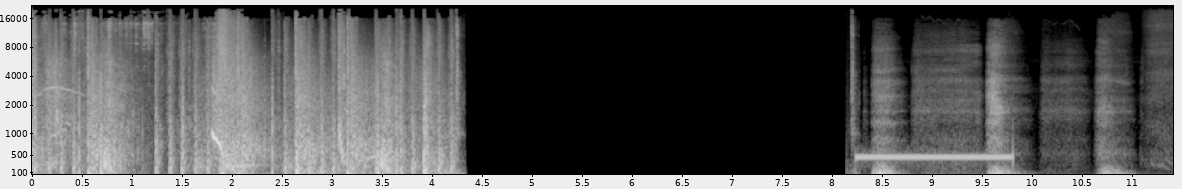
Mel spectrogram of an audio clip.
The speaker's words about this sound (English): There was a gunfight, and I'm off the Conowingo Bridge.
